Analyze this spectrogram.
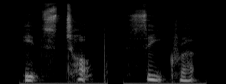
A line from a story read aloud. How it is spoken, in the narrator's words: Adding in a proud whisper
